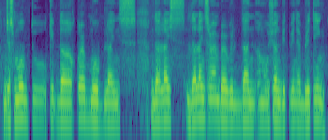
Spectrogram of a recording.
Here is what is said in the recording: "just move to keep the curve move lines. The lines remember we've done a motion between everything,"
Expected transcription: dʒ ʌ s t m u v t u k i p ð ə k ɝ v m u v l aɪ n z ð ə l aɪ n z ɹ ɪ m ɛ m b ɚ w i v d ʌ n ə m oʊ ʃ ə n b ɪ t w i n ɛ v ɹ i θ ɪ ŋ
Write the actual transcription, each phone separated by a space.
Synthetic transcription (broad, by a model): dʒ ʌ s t m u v t u k i p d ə k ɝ b m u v l aɪ n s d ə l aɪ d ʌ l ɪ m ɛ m b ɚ w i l d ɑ n ə m oʊ ʃ ə n b ɪ t w i n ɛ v ɹ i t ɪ ŋ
